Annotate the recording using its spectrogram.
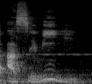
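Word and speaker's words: Asevilli: Ashvili. Se pronuncia Ashvili, pero la pronunciación correcta Ashvili, de Sevilla. ¿Cómo terminó siendo Ashvili?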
